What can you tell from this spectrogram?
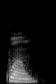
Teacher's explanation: Começa com o U, tem o A nasalizado forte, que é o ápice da sílaba, e termina com o som de U. No início aqui, ó, tem a letra C, que faz o som do Q, iniciando a sílaba quão, e aí fica quão, quão, quão, quão. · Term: tritongo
